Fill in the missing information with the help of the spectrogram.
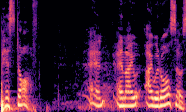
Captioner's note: audience laughing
